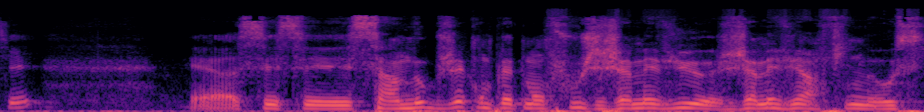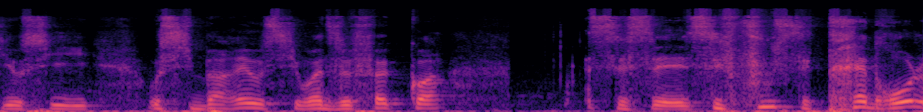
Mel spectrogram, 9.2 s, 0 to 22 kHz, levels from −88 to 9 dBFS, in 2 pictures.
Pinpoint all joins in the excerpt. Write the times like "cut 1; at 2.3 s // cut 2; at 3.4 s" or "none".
none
